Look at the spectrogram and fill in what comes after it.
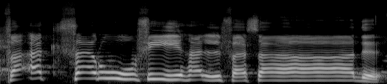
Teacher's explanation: فَأَكْثَرُوا، واو مدہ ہے، ایک الف کھینچنا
